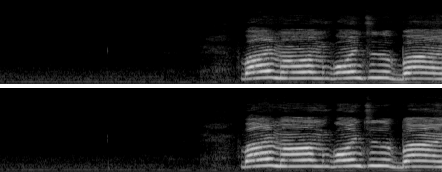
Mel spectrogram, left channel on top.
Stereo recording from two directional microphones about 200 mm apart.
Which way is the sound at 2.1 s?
10° right (ahead or behind).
